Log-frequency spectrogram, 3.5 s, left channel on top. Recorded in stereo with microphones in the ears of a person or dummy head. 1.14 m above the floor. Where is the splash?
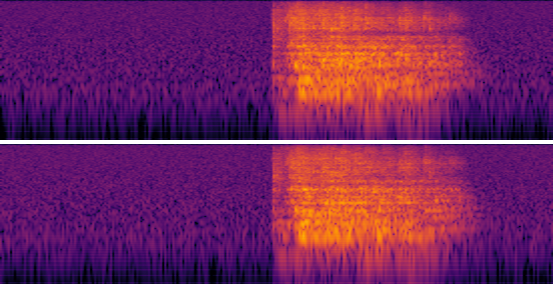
25° left (ahead or behind), 1.5 m.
